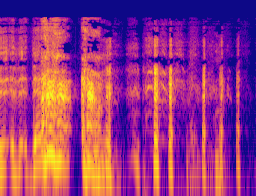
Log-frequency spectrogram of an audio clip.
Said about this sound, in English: No, I was clearing my throat. It must be the pollen.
